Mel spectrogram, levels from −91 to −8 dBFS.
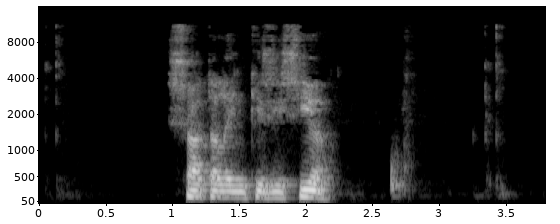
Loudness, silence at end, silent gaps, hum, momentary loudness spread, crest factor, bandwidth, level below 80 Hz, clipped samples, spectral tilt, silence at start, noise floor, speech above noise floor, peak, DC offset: -28 LUFS; 1.1 s; none; none; 25 LU; 18 dB; 11.5 kHz; -68 dBFS; under 0.1%; -5.5 dB/octave; 0.95 s; under -90 dBFS; over 63 dB; -12 dBFS; under 0.1%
